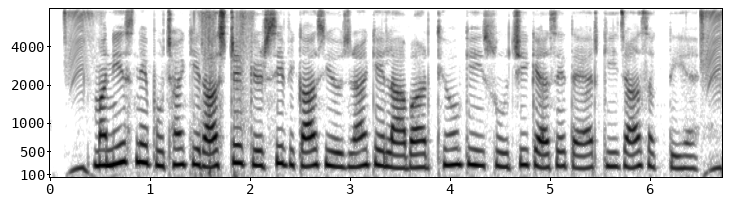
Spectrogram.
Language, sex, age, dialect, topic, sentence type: Hindi, female, 18-24, Garhwali, agriculture, statement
